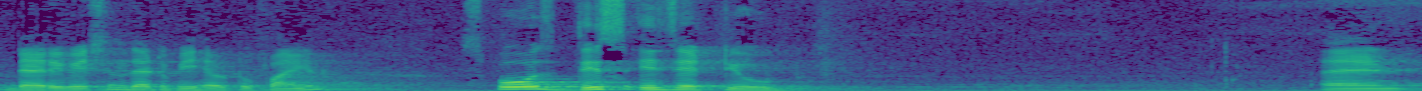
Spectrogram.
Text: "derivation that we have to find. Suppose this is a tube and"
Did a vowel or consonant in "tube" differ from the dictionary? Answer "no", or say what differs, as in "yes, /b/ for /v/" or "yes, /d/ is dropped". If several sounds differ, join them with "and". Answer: no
